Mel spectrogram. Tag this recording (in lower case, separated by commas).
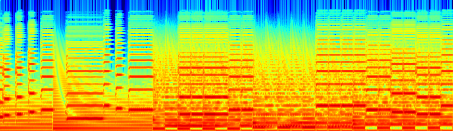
music, fiddle, musical instrument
